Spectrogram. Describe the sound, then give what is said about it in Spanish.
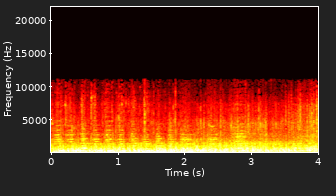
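Police horses galloping toward demonstrators lying on the ground, in a loud, continuous rumble of hooves, the beats blurring into a dense, steady roar that holds its level for the full few seconds. “Al llegar junto a ellos, los caballos frenan y se encabritan, pero no atraviesan la masa de hombres tumbados.”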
